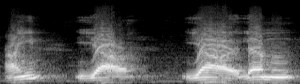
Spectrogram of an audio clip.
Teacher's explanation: دھیان سے عین کو آپ کو بیچ والے حلق سے بولنا ہے، یا نہ کہ آپ یا، یا تو یہ حمزہ ہو گیا.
